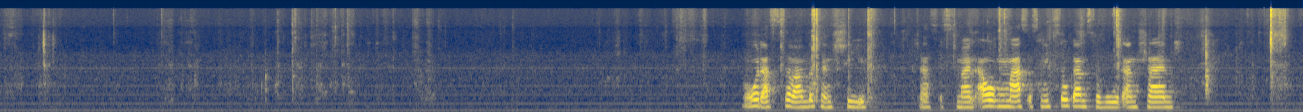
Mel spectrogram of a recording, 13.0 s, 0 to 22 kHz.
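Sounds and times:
tape and paper crackling: 0.0s - 5.2s, 6.0s - 13.0s
faint steady hum: 0.0s - 13.0s.

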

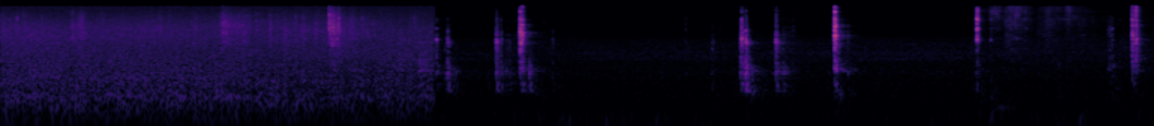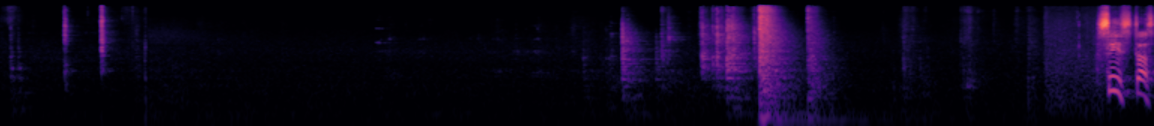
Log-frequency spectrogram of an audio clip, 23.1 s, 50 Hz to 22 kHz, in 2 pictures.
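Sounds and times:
steady rushing noise: 0.0s - 4.4s.

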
